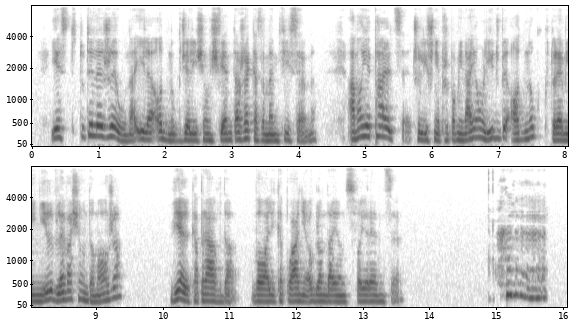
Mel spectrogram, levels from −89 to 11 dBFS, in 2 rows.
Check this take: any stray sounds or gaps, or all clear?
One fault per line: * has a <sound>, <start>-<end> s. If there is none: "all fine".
* has a laugh, 14.9-15.8 s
